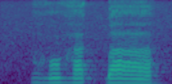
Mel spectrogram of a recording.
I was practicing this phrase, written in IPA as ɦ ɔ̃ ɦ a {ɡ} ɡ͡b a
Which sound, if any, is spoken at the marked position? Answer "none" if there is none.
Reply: ɡ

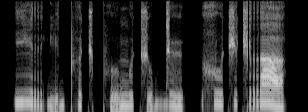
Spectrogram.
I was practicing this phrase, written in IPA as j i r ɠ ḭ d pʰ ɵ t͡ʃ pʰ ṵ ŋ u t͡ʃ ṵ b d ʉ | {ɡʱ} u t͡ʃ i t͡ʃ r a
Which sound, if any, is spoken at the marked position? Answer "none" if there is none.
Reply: x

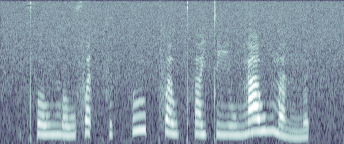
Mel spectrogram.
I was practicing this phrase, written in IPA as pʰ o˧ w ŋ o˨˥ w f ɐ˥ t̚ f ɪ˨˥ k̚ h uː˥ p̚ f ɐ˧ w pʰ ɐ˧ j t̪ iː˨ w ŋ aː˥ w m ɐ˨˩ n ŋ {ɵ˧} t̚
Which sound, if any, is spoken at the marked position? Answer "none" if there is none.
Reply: ɵ˨˥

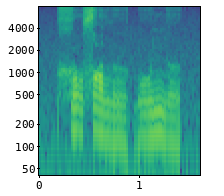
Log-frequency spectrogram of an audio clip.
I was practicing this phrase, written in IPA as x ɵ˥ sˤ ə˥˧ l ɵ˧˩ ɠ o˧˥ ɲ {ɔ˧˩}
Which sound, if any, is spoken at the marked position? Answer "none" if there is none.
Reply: ə˧˩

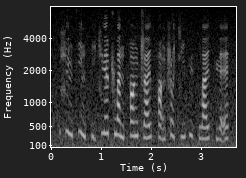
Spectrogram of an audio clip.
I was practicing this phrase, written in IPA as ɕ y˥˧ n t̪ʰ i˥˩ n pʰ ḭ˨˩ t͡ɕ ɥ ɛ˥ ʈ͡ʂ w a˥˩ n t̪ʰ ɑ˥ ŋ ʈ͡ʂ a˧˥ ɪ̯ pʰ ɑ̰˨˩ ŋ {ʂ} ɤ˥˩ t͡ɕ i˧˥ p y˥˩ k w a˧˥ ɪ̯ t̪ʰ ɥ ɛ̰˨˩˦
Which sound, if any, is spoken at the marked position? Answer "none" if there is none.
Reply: ʂ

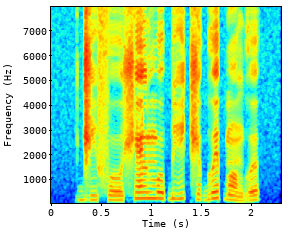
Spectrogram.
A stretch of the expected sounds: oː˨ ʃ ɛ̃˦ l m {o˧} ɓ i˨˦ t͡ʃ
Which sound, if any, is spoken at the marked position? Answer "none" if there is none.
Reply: o˧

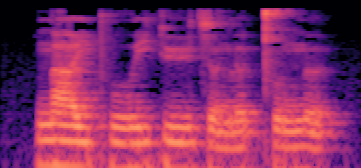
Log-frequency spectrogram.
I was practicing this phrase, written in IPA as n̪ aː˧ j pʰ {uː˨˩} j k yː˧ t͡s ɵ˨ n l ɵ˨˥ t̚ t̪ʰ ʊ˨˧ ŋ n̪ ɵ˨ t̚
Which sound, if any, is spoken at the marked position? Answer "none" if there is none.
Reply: uː˨˧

